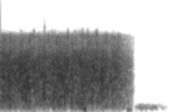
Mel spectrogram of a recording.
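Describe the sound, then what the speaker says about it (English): A canned applause sound effect, a short burst of bright, dense clapping that cuts off abruptly, followed by a faint low tail. "I love the applause."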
